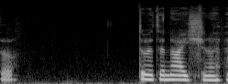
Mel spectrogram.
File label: "naill", Welsh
